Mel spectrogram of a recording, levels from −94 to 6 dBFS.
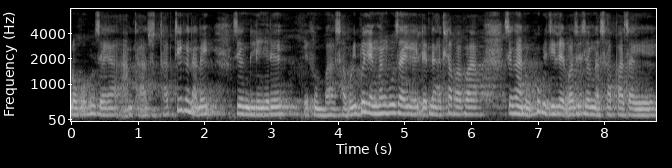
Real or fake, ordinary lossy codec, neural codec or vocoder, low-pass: fake; none; vocoder, 22.05 kHz, 80 mel bands, WaveNeXt; 7.2 kHz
